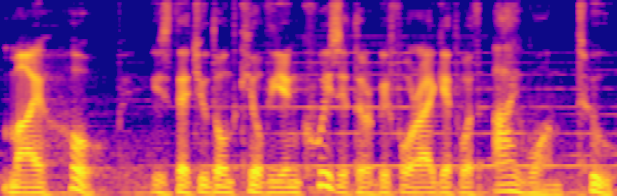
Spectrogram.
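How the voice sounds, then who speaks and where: An actor playing an aging, pragmatic dwarf leader in a fantasy game, speaking in a grave, measured, dryly blunt way. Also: male voice, low-pitched, music in the background, lightly acted. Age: older. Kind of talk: fantasy video game dialogue.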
